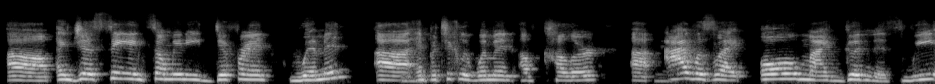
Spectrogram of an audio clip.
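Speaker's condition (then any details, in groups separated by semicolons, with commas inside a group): No condition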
